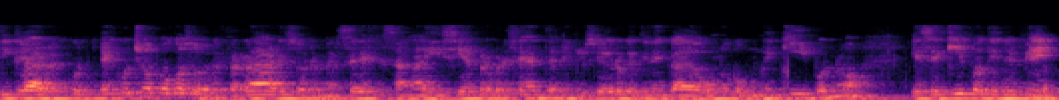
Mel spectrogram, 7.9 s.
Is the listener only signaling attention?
Yes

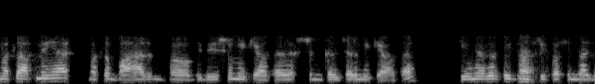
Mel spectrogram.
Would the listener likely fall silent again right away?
Yes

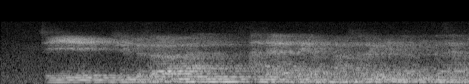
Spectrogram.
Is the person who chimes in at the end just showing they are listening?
Yes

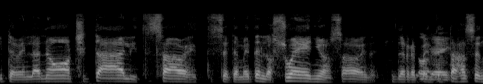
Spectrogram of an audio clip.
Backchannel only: Yes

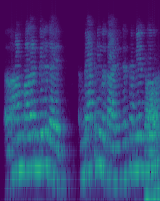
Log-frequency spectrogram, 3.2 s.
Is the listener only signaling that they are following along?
Yes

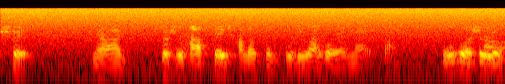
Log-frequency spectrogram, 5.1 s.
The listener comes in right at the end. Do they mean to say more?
No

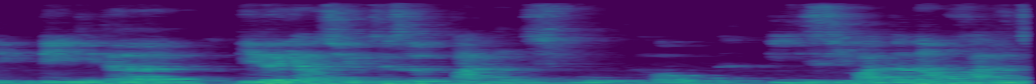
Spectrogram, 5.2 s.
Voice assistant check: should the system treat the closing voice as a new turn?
No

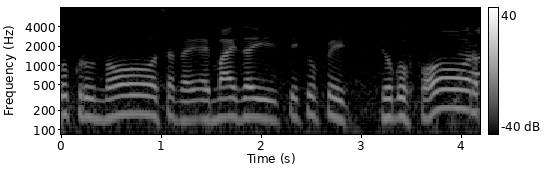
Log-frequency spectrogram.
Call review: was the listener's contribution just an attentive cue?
No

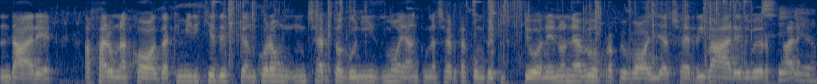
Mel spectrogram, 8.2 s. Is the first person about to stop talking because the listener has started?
No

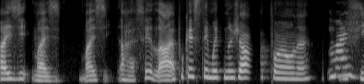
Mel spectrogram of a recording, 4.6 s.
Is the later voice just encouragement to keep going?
No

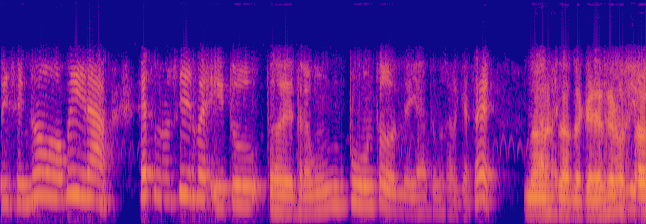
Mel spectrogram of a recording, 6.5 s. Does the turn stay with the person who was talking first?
No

